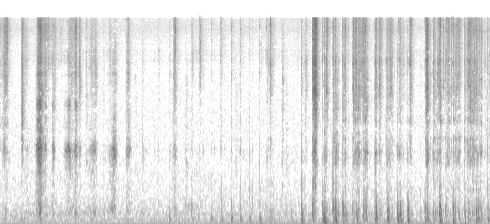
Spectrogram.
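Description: A long, solid white expanded polystyrene block resting on a table is scratched and rubbed with the fingertips and nails of both hands. Sparse, bright squeaky scratches come first, then a denser run of rapid, crunchy scrapes in the second half. Each stroke stops short with almost no ring.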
